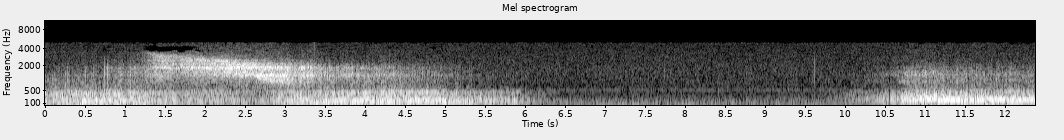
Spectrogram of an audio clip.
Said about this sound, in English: Have stand by for blast off. Standing by, sir. Close port. Fire jets.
